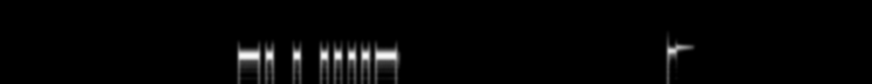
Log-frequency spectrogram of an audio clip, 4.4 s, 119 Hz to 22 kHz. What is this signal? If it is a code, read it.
Morse code, heard as a keyed tone, about 34 wpm, 700 Hz. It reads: NE4
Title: All Cut Numbers - 3-Digit 35wpm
